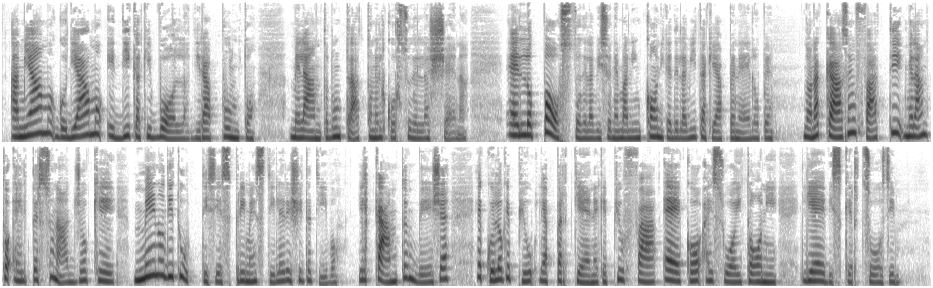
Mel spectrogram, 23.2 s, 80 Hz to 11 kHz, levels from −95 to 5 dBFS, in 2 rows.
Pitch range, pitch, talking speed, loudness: 180-225 Hz, 200 Hz, 160 wpm, -24 LUFS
